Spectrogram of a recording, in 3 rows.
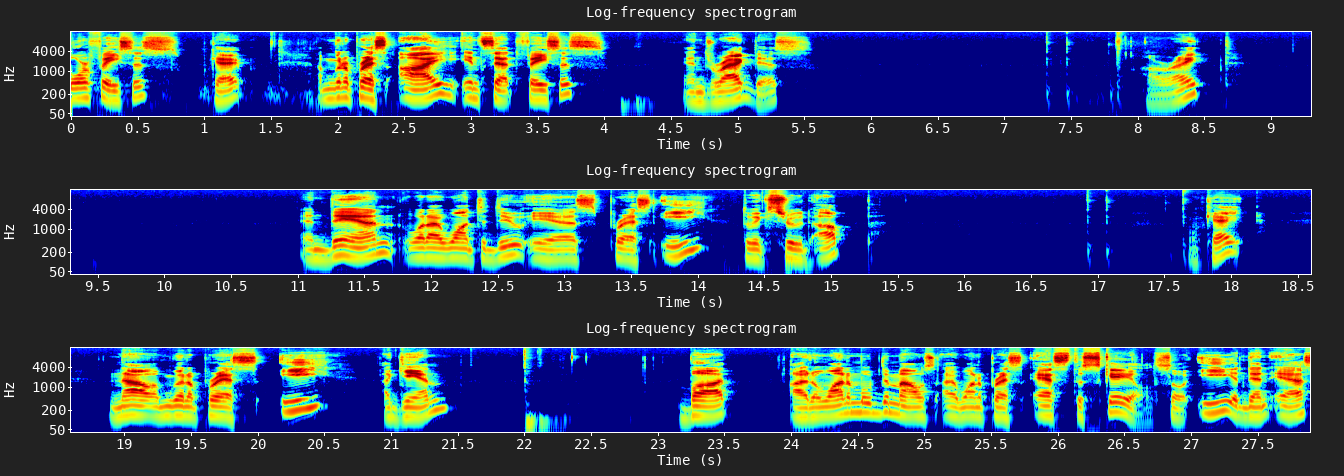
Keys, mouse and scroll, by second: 7.9-13.7 middle drag, 14.6 e, 17.7-19.9 middle drag, 22.0 e.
